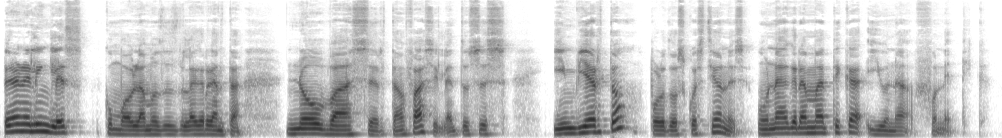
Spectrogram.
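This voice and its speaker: A male language teacher explains grammar at a steady medium pitch. He stresses his points and keeps dropping in short "ujú" affirmations to move the lesson along. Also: measured pace. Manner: frequent "ujú" affirmations, emphatic.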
